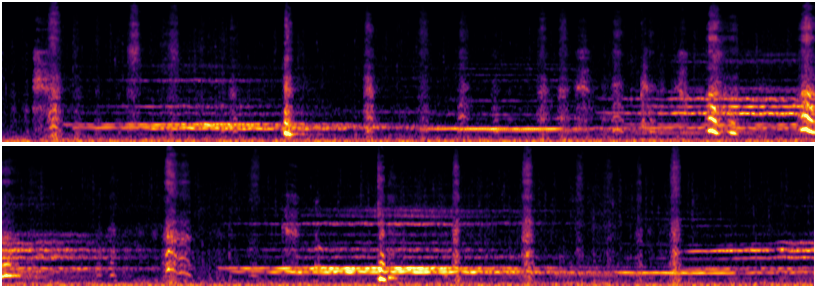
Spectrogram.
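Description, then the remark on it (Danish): A man, the Moon Man of a story, groans in pain as a girl rubs his legs together, long, drawn-out moans that rise and fall over several breaths, fairly loud, broken by a few sharp clicks and knocks. “Månemanden stønner af smerte.”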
